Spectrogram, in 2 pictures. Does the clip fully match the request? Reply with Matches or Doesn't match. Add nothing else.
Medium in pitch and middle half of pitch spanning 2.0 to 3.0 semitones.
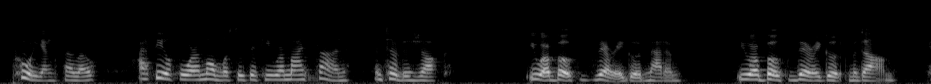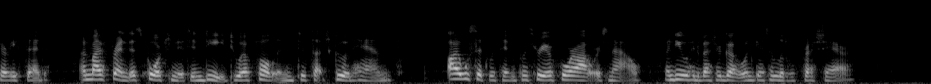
Doesn't match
